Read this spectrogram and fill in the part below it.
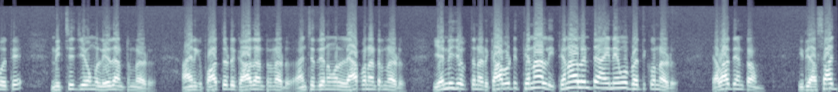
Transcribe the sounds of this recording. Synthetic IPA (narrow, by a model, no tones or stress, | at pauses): o̞ːt̪e̞ː | nit͡ʃːɐd͡ʒiːʋɐmuleːd̪ɐɳʈunːa̰ːɽṵ | a̰ːjɐnɐkipaːt̪ːuɽikaːd̪ɐɳʈunːaːɽṵʔɐ̰ɲt͡ʃɐd̪iːnɐmɐnlɛːpɐnɐɳʈunːaːɽṵ | iɐnːiːt͡ʃebut̪unːaːɽukaːbɐʈːit̪inaːlit̪inaːlɐɳʈe̞ːaːjɐne̞ːmoːp̬ɾɐt̪i̥kunːaːɽu | ɛlaːd̪iɳʈaːm | id̪iɐsaː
